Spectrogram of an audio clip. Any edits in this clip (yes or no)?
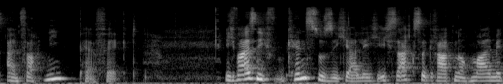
yes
